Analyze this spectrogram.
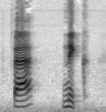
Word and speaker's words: panic: last but one syllable so let's break this panic is per nick which means i will stress on pa and it's pronounced that panic tragic trick i will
